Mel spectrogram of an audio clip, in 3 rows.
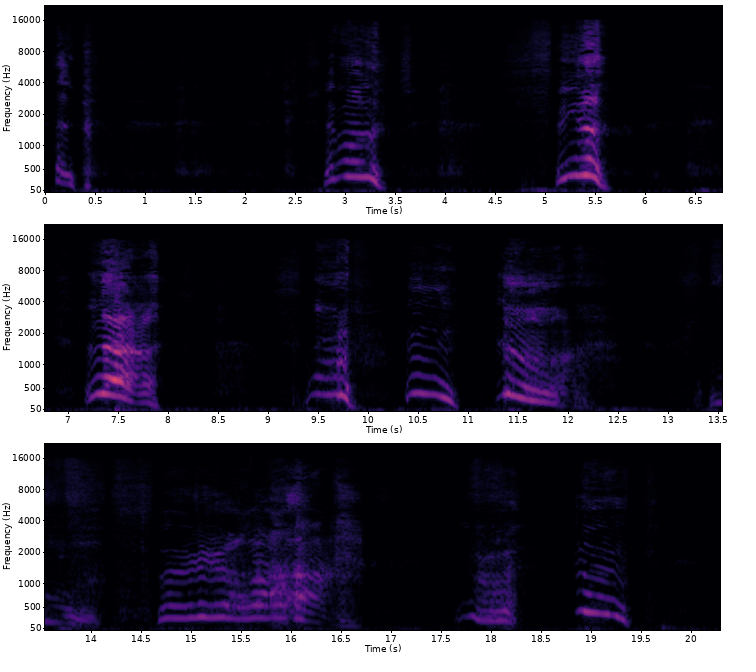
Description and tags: Fight Reaction Person 1
Male 65 y.o
punches, pain, fighting, aggression, hit, angry breath.
breathing, aggression, pain, fighting, attack, hit, angry, punches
